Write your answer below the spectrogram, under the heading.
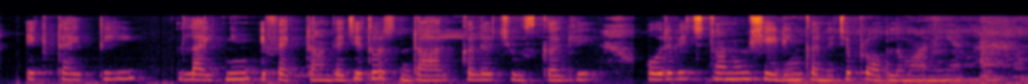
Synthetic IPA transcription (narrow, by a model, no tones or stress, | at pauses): ɪkʈaːip̚d̪iːlaːiʈnɪ̃ŋɡɪpʰɛːk̚ʈãːnd̪ɛːd͡ʒɪt̪ʰõsɖaːɾkːələɾt͡ʃuːzkəɾɡeːoːɾʋɪt͡ʃt̪ʊãːnũːʃeːɖɪŋɡkəɾneːt͡ʃəpɾɔːbləmaːniːɛː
